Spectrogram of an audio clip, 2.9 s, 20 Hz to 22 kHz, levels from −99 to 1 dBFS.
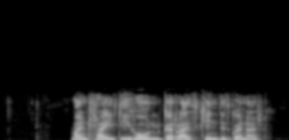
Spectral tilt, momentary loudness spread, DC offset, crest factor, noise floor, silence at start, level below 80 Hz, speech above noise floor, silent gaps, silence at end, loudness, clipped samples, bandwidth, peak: -4.5 dB/octave; 6 LU; under 0.1%; 18 dB; -73 dBFS; 0.7 s; -68 dBFS; 44 dB; none; 0.25 s; -29 LUFS; under 0.1%; 7.8 kHz; -12 dBFS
